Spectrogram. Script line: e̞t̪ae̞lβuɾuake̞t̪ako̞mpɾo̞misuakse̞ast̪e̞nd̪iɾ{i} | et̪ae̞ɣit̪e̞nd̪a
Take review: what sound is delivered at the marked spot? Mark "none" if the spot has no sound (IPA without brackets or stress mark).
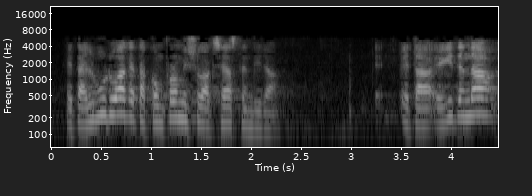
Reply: a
